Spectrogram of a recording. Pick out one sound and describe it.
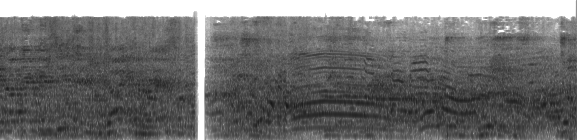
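A crowd of children cheers and chatters loudly.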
